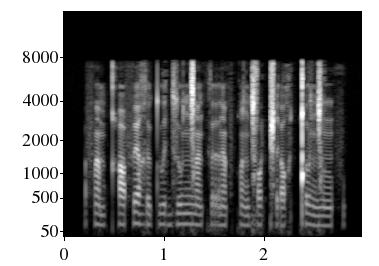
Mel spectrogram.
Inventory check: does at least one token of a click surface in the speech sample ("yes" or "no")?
yes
